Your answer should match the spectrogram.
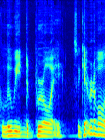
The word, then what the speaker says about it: Louis de Broglie: named louis de bruy now it looks like you pronounce this louis de broglie and that's what i always said i always read this and i said de broglie in my mind and i knew that wasn't right if you look it up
